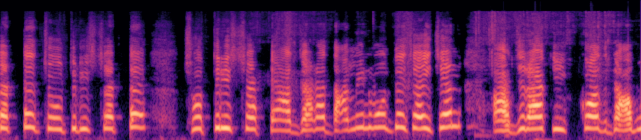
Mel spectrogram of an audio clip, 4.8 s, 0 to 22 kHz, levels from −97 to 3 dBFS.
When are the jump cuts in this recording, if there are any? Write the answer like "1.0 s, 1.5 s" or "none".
none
